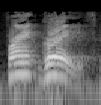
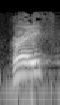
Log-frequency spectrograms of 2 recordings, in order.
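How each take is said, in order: First: Frank Grafe with Grafe rhyming with safe; repeating the pronunciation. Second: Grafe said as one syllable, rhyming with safe; pronounced on request. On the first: Preacher confirms the songwriter's name, repeating Grafe as heard. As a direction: settle the name, stressing Grafe. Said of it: "That'll work. We'll go with that". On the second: Asked by the preacher for the surname, Grafe spoken clearly and louder. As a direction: Grafe called out louder, rising at the end. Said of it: "pronounce that last name if you would". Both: Shown as a demonstration.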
